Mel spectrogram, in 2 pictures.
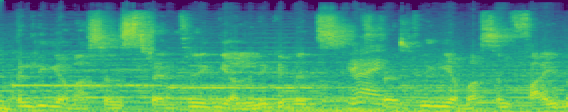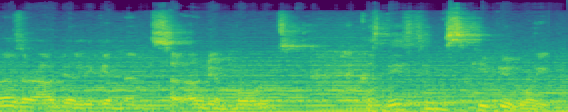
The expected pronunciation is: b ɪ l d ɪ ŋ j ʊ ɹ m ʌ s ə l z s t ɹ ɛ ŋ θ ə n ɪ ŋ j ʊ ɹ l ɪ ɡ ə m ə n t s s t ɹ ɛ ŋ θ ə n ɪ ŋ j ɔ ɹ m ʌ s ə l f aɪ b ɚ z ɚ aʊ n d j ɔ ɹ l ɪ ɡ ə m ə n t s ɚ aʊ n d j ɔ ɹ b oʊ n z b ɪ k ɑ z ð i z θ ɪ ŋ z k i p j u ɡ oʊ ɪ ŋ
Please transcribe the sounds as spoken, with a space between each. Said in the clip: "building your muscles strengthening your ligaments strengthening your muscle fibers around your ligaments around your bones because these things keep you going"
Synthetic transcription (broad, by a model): b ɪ l d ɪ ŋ j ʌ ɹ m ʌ s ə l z s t ɹ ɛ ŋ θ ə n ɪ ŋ j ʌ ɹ l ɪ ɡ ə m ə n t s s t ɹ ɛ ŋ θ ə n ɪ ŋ j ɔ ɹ m ʌ s ə l f aɪ b ɚ z ɚ aʊ n d j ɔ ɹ l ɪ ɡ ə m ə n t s ɚ aʊ n d j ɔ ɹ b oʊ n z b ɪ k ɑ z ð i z t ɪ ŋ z k i p j u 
